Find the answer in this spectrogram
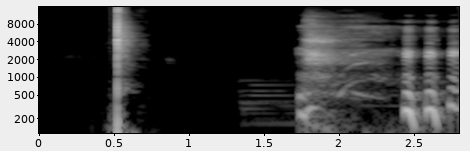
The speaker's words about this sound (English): I'll slap you again in the face.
